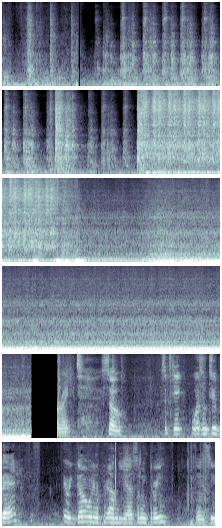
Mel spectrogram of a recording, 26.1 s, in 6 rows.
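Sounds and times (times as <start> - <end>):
starter motor cranking: 6.4 - 10.3
car engine revving and idling: 7.3 - 18.0.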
